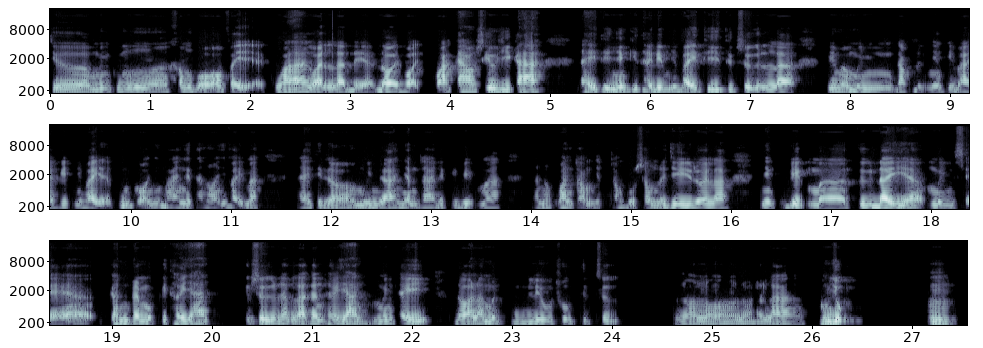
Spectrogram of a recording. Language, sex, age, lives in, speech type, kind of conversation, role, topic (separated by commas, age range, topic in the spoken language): Vietnamese, male, 40-44, Vietnam, conversation, podcast, guest, Bạn giảm căng thẳng trong cuộc sống hằng ngày như thế nào?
